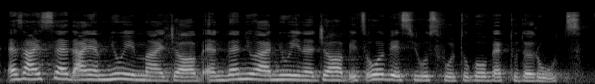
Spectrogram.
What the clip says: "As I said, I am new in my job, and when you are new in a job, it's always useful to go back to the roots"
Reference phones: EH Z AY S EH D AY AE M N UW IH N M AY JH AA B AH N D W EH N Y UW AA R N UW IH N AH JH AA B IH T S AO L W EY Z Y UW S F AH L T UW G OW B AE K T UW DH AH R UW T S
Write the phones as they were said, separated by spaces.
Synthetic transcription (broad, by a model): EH Z AY S EH D AY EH M N UW IH N M AY JH AA B AH N D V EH N Y UW AA R N UW IH N AH JH AA B IH T S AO L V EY S Y UW S F AH L T UW G OW B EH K T UW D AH R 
